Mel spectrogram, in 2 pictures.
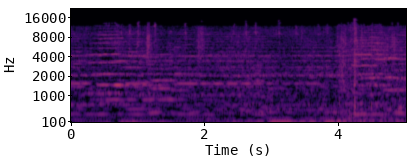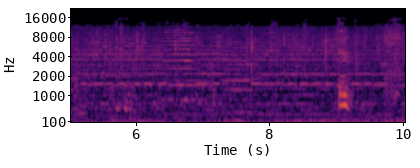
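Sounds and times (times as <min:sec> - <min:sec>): dramatic music score: 0:01.5 - 0:10.0.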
